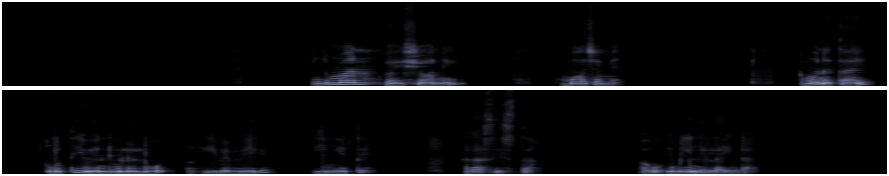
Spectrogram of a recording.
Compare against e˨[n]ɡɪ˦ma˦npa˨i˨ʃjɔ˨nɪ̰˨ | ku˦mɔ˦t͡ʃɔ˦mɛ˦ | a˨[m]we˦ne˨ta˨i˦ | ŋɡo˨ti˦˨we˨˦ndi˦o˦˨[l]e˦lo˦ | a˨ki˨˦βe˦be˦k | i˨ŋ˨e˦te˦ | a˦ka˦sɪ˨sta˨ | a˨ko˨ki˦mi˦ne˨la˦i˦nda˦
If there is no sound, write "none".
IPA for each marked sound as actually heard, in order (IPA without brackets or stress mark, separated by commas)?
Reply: ŋ, m, l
